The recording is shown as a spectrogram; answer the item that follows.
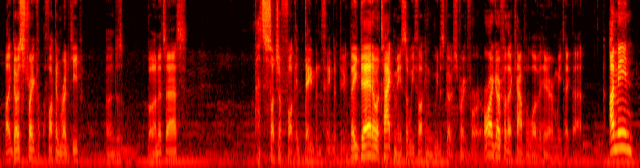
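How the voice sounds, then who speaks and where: A man giving excited, sweary video game commentary with a theatrical, roleplaying streak. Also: lowish voice.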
